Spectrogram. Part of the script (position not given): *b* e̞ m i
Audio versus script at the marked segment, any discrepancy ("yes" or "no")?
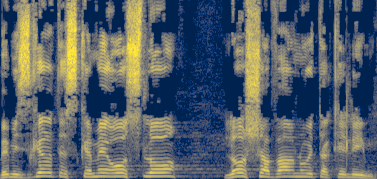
no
